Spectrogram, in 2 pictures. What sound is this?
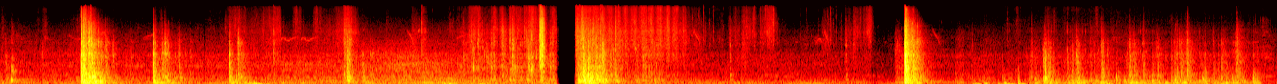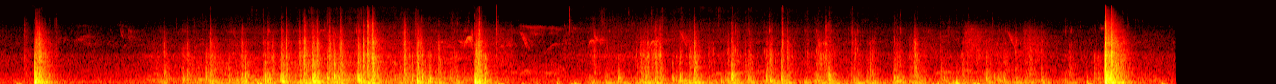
Throwing trash away Opening and closing lid and pulling away
Big trash bin being pulled and throwing trash away in the bigger bin
OWI, Throwing, trash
